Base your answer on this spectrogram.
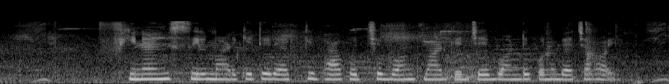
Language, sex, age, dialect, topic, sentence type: Bengali, female, 18-24, Northern/Varendri, banking, statement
